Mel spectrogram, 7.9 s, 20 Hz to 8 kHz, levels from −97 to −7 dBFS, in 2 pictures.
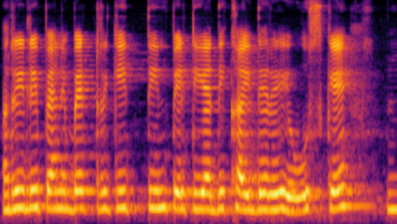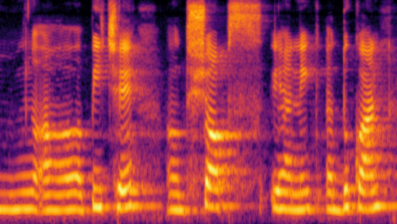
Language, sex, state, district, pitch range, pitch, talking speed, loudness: Hindi, female, Jharkhand, Jamtara, 220-245 Hz, 230 Hz, 90 wpm, -17 LUFS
